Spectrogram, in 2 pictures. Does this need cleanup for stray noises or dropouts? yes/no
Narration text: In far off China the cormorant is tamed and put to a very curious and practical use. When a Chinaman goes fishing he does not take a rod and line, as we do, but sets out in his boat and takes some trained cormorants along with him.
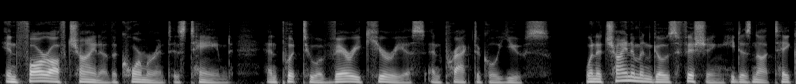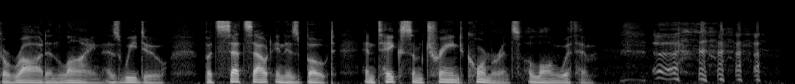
yes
